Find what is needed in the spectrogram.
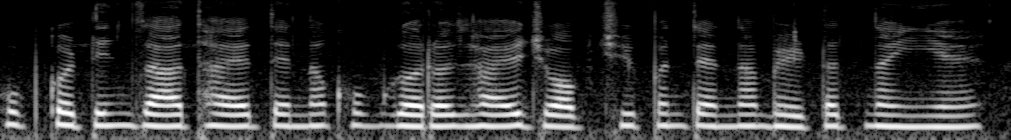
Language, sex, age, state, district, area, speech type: Marathi, female, 18-30, Maharashtra, Solapur, urban, spontaneous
